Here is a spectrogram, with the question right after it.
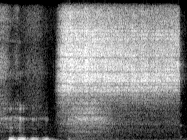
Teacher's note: A Z is only an S with voice. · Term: voiced S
